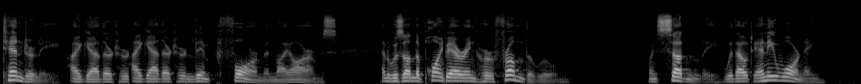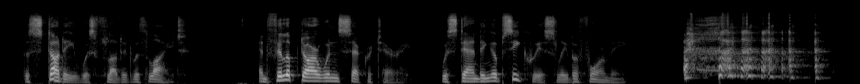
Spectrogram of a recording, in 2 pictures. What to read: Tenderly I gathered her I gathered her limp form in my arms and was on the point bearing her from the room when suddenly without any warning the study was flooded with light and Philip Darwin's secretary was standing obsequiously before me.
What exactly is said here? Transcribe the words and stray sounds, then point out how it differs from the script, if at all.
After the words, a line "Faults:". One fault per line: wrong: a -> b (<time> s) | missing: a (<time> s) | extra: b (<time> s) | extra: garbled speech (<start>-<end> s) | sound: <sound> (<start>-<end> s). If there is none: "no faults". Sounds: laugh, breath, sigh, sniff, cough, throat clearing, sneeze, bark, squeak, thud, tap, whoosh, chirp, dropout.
Tenderly I gathered her I gathered her limp form in my arms and was on the point bearing her from the room when suddenly without any warning the study was flooded with light and Philip Darwin's secretary was standing obsequiously before me.
Faults:
sound: laugh (15.4-17.0 s)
